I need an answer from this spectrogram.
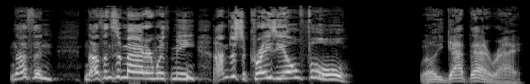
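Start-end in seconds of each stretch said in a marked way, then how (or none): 0.1-3.5 high, whimpering plea; pleading old man. Acted. Old man pleading with his attacker, high whimper. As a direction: beg for mercy, pitched high.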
